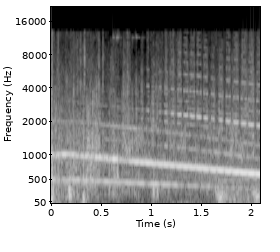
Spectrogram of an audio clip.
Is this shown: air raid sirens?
yes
